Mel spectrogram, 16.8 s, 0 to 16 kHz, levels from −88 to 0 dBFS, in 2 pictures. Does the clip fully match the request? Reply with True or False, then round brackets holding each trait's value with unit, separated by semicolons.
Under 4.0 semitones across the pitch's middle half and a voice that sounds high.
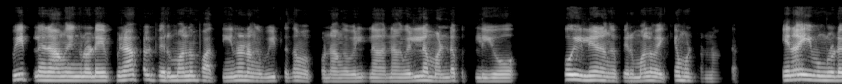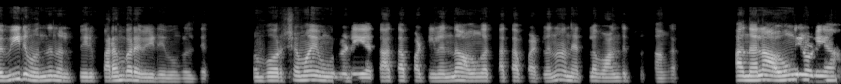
False (3.3 semitones; 165 Hz)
